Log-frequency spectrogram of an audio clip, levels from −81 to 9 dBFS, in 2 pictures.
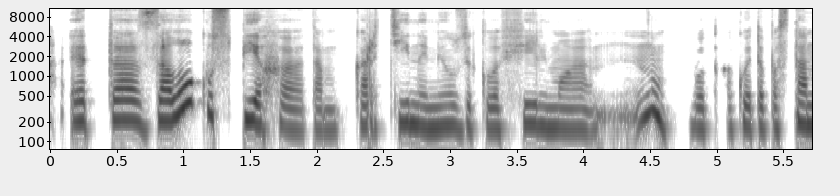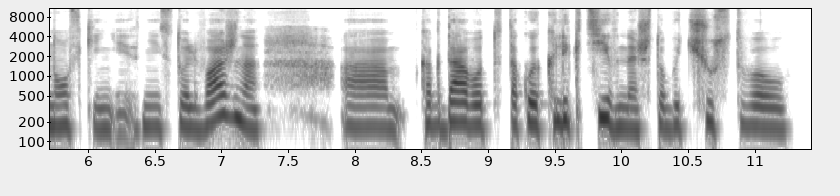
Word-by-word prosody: это 210 +2 +1
залог 215 - +5
успеха 185 -10 0
там 155 -1 -9
картины, 180 +1 -3
мюзикла, 170 -1 -5
фильма, 165 -3 -5
ну 245 - -2
вот 165 -2 -8
какой-то 170 +1 -6
постановки, 175 0 -2
не 160 -1 -8
не 175 -1 -5
столь 170 0 -3
важно, 195 -2 +4 0.6
а 170 -1 -1 0.2
когда 190 +1 +5
вот 180 -2 -1
такое 185 +1 +2
коллективное, 200 -3 +2
чтобы 175 +2 -1
чувствовал 170 -2 +1
175 Hz, 115 wpm, -23 LUFS, 165-200 Hz, 0.6 s, залог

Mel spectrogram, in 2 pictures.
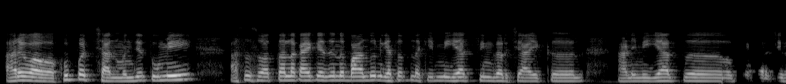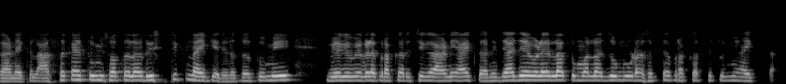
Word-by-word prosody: अरे 170 +3 +4
वाह 175 -3 +7
वाह! 150 -2 +3
खूपच 215 +1 0
छान 160 -5 +1
म्हणजे 160 +4 -1
तुम्ही 200 +5 +7 0.4
असं 205 - -3
स्वतःला 190 0 +1
काही-काही 190 0 +1
जणं 190 0 +1
बांधून 185 +2 +3
घेतात 180 +1 -1
ना, 180 - -3
की 170 +1 -9
मी 175 -1 -3
याच 175 -1 +1
अ, - - -24
सिंगरची 170 -2 -3
ऐकल 155 0 -4 0.4
आणि 150 +1 -4
मी 155 0 -4
याच 165 0 0
अ, 155 -2 -2
प्रकारची 150 +1 -11
गाणी 145 -1 -2
ऐकल 140 +3 -7
असं 150 +7 -4
काय 210 +1 +1
तुम्ही 200 0 +3
स्वतःला 195 0 +1
रिस्ट्रिक्ट 205 +4 -1
नाही 185 -4 +1
केलेलं. 140 -5 -5
तर 165 - -2
तुम्ही 195 +2 +4 0.4
वेगवेगळ्या 185 0 +1
प्रकारची 180 +1 -3
गाणी 175 0 0
ऐकता 180 -1 -2
आणि 165 +1 -4
ज्या-ज्या 190 +3 +4
वेळेला 195 0 +5
तुम्हाला 195 0 0
जो 195 - +6
मूड 195 0 0
असेल 170 -2 -5
त्या 195 - -5
प्रकारचे 195 +1 -9
तुम्ही 190 0 -8
ऐकता. 165 0 -7
180 Hz, 195 wpm, -26 LUFS, 165-195 Hz, 0.4 s, वाह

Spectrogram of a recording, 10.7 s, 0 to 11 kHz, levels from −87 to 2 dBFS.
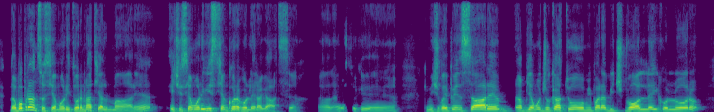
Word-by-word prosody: Dopo 155 +8 +5
pranzo 250 -10 +3
siamo 145 -1 -1
ritornati 155 +5 0
al 140 0 +1
mare 125 - -6
e 165 - -5
ci 160 -1 -7
siamo 170 +1 +1
rivisti 185 +2 0
ancora 175 +2 +1
con 155 0 0
le 140 - -3
ragazze. 125 -2 -6 0.4
A 120 +1 -14
adesso 135 +4 -12
che 120 -3 -9 0.4
che 135 - -16
mi 135 - -6
ci 140 - -9
fai 145 +1 +2
pensare, 165 +1 +3
abbiamo 160 +1 -1
giocato, 160 0 +1
mi 155 - -6
pare 160 0 +1
a - - -2
beach 150 0 -9
volley 155 0 +3
con 150 -3 -3
loro. 155 +3 0
155 Hz, 175 wpm, -18 LUFS, 140-165 Hz, 0.4 s, Dopo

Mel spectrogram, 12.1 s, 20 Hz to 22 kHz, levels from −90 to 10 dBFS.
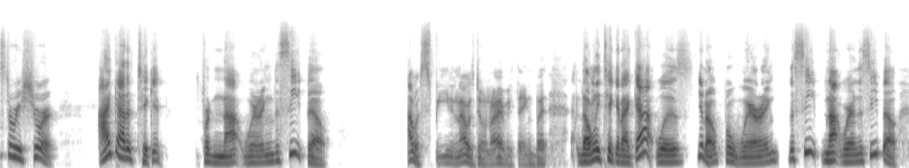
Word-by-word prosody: story 230 -6 0
short, 205 +3 -2 0.6
I 240 - +5
got 205 -7 +5
a - - +2
ticket 155 0 -5 0.5
for 135 -1 -2
not 115 +1 0
wearing 115 +3 -3
the 150 - -6
seat 270 - -5
belt. 95 -8 -2 1.1
I - - +1
was - - -5
speeding, 110 -1 -10
I 125 - 0
was 120 -7 -2
doing 85 0 -10
everything, 85 -3 -6
but 95 +1 -7 0.4
the 125 +1 +4
only 175 +8 +6
ticket 145 -8 +2
I 115 - +6
got 110 - +4
was, 125 0 +1
you 230 - 0
know, 130 - +4
for 135 -1 -2
wearing 110 +6 0
the 175 - -3
seat 295 - -3
not 145 -2 +5
wearing 125 +1 +2
the 140 - -4
seat 270 - -5
belt. - - +1
125 Hz, 185 wpm, -24 LUFS, 110-165 Hz, 1.1 s, only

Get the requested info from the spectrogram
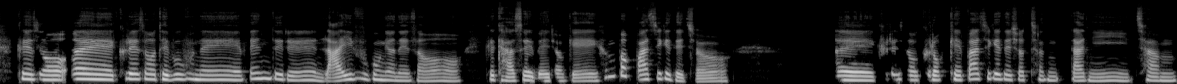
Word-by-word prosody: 그래서 225 -4 +3
예 240 -3 +6
그래서 245 -2 +2
대부분의 220 -3 +1
팬 270 +1 +1
들은 200 -6 -1
라이브 215 - +1
공연에서 170 -6 -3 0.2
그 215 - -2
가수의 185 -1 0
매력에 160 0 -3
흠뻑 380 +2 -2
빠지게 240 +2 +1
되죠. 150 -3 -4 1.1
네 195 -2 +4
그래서 220 -4 -4
그렇게 210 +1 0
빠지게 245 +3 +1
되셨 210 -3 -3
참 200 -2 -6
다니 175 -1 -3
참 175 -1 -3
205 Hz, 260 characters per minute, -20 LUFS, 175-235 Hz, 1.1 s, 예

